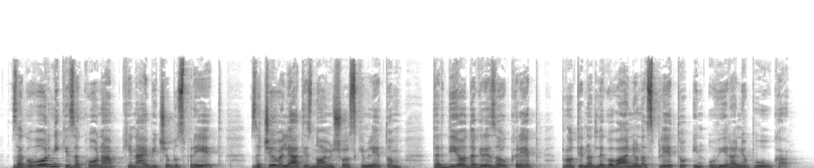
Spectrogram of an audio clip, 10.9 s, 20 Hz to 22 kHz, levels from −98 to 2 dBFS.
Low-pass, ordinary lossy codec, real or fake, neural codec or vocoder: 14.4 kHz; MP3, 96 kbps; real; none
